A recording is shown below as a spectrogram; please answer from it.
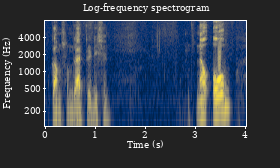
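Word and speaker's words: ॐ: from that tradition now om traditionally has been divided into two three syllables three syllables the first syllable is a as i said even a dumb person who cannot speak can say ah so ah a uh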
